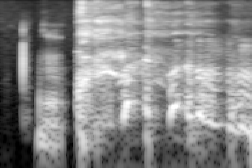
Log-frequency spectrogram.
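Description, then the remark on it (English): A person coughs: a quick catch in the throat, a short cough, then a longer, harsh, raspy coughing fit with no talking. “At some point, I was just coughing.”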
